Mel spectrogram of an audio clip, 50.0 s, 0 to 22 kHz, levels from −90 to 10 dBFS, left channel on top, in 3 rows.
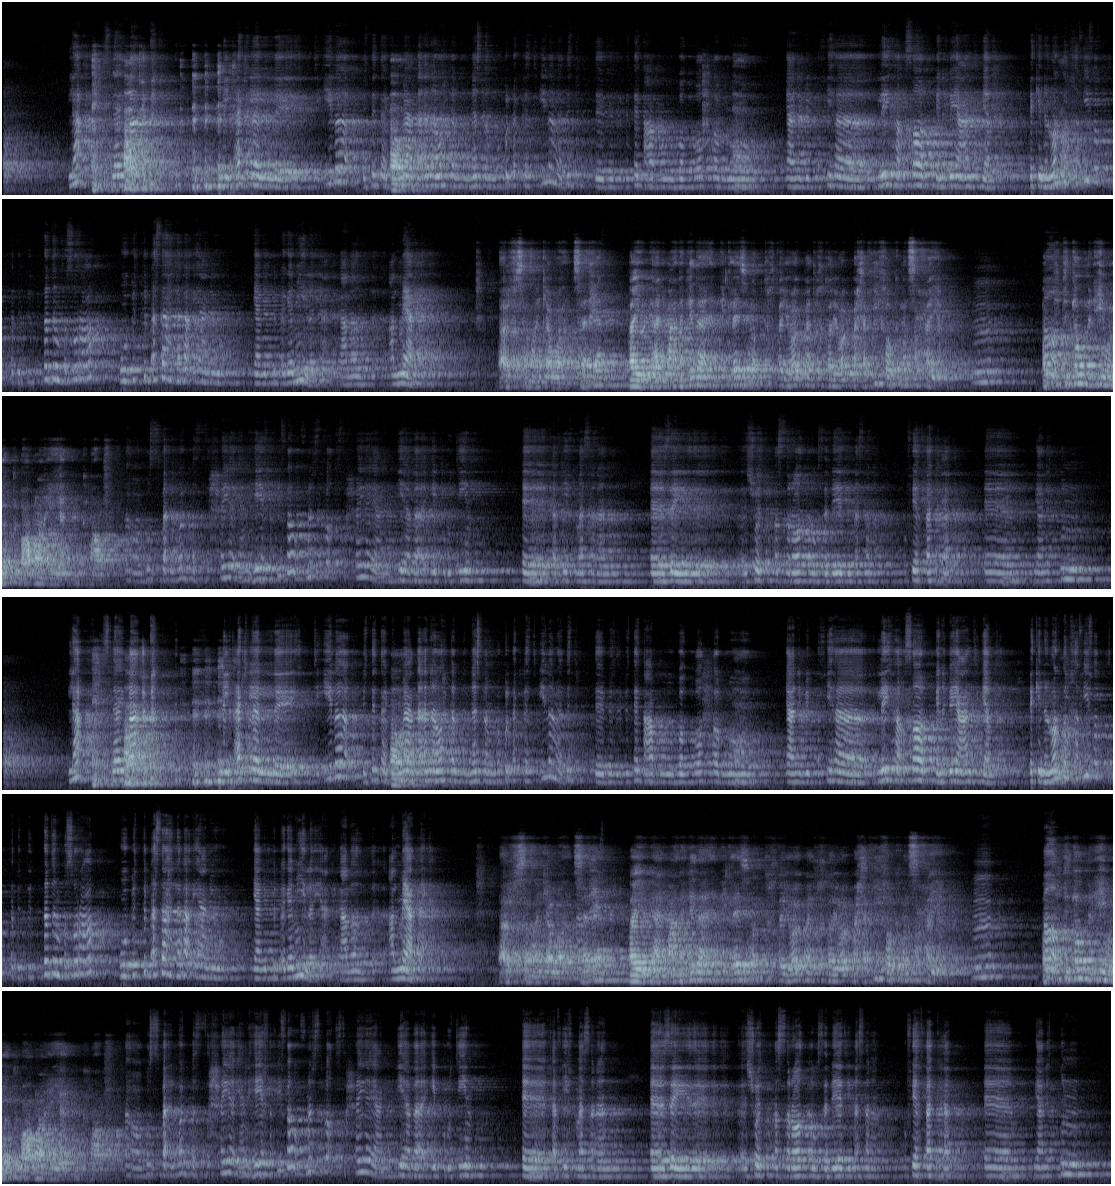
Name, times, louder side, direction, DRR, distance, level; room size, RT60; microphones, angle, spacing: voice 1, 1.0-2.3 3.3-8.4 8.9-11.3 11.7-14.9 15.4-16.4 17.0-18.0 18.4-20.0 20.4-23.1 25.3-25.9 31.2-31.5 32.3-32.5 35.2-36.1 36.4-40.4 41.1-42.6 43.0-46.5 47.0-47.6 48.0-49.5, right 2 dB, 45° right, 2 dB, 2.5 m, -30 dB
voice 2, 24.1-25.7 26.0-30.8 32.3-32.4 32.7-34.9 41.2-41.4 47.4-47.5 48.3-48.5, left 1 dB, 45° left, 0 dB, 6.5 m, -27 dB
30.0 x 27.0 x 7.0 m, 2.6 s
head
